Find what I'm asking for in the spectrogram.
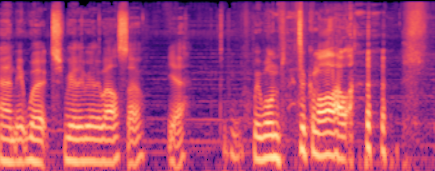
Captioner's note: laughs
